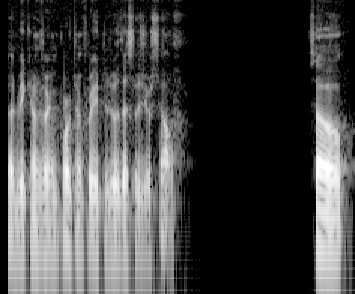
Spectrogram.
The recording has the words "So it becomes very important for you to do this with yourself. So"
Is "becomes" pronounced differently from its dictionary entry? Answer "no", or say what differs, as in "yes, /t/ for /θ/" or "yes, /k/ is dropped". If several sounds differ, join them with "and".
no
